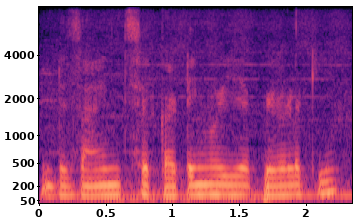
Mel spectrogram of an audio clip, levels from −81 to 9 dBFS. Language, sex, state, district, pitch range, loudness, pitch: Hindi, male, Uttar Pradesh, Lucknow, 100-105 Hz, -14 LUFS, 105 Hz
